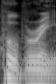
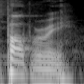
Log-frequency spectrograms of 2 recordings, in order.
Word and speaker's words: potpourri: you can't call it poopery. It's very appropriate, but I've never heard somebody say poopery before. I don't Yeah, even that's- know if I'm saying it right. It's potpourri.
